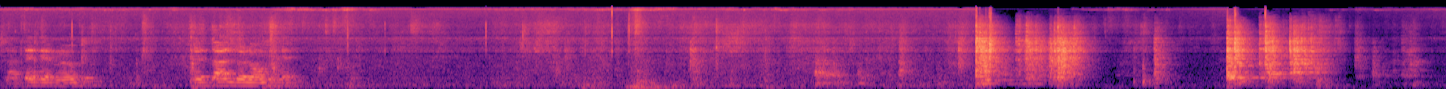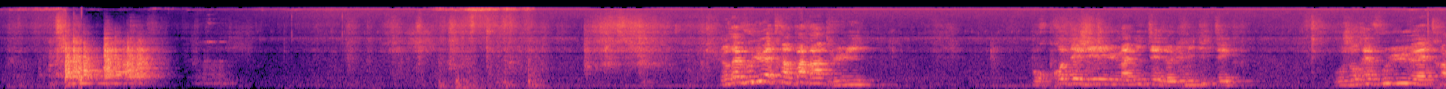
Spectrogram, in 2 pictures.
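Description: A man speaks and recites expressively in a room with some echo.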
